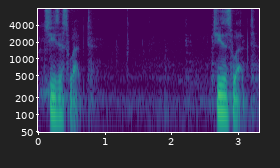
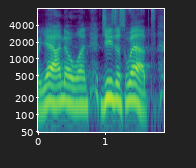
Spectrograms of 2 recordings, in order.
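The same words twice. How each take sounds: First: Low, soft and grave, left to sink in; solemn hush. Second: Loud, pleased-with-yourself mock answer; eager joker. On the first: Real, not acted. Preacher reads the shortest verse to the church, solemn hush. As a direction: let the short verse fall quietly. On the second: Someone in a Bible circle shows off a memorized verse, jokily eager. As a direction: blurt it out as a cheeky punchline. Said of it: "And you go".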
